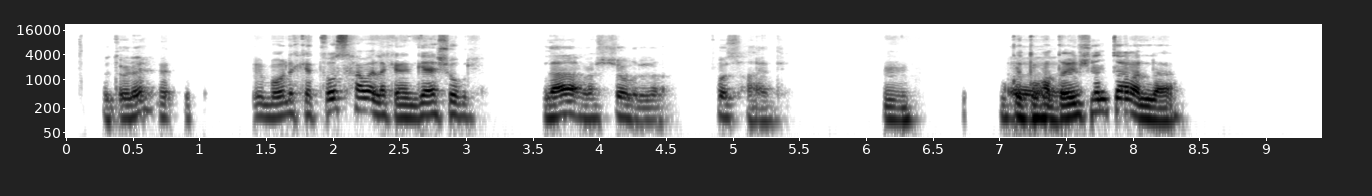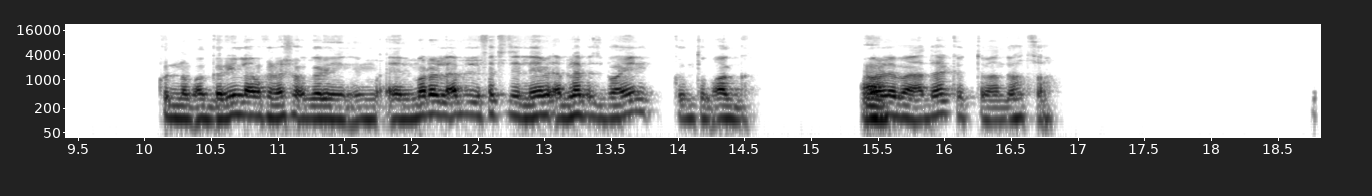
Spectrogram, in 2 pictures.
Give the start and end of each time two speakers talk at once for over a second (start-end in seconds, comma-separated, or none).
none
